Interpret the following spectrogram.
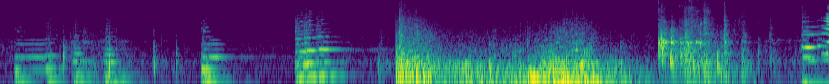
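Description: Light plucked-string cartoon music, then about four seconds in a bowling ball rolling down the lane for a couple of seconds, ending in a sudden crash of pins near the end.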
